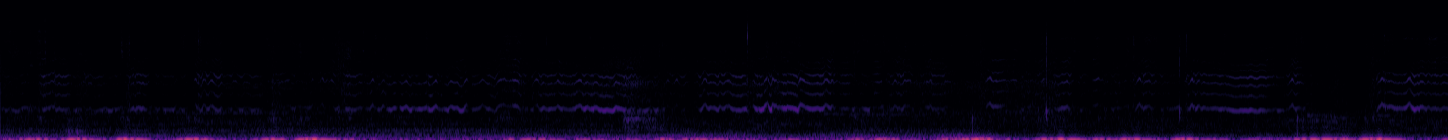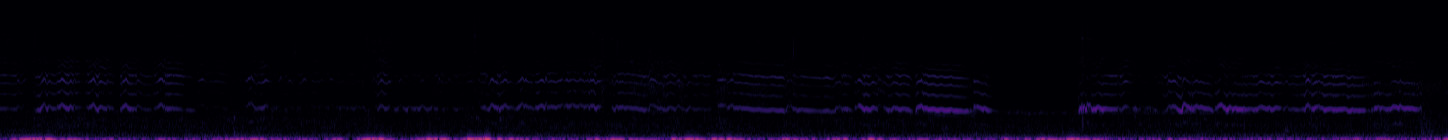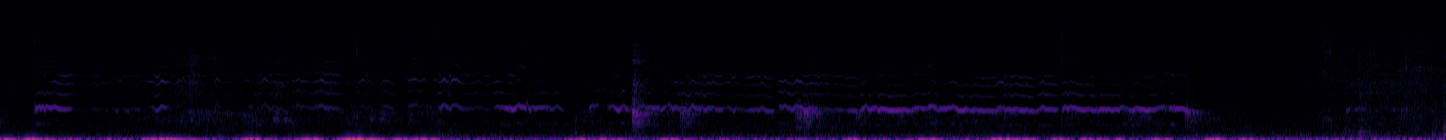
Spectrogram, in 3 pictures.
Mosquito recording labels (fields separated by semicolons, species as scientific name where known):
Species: Anopheles maculipalpis; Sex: female; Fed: unfed; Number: one; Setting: cup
